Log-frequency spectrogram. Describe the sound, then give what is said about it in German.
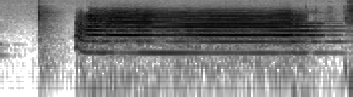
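A single loud, sustained air horn blast, triggered by pressing a button to signal a technical time-out, lasting about a second and a half, bright and brassy with a steady tone, preceded and followed by brief faint background noise. “Das heißt, äh, dann kommt die Tröte.”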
